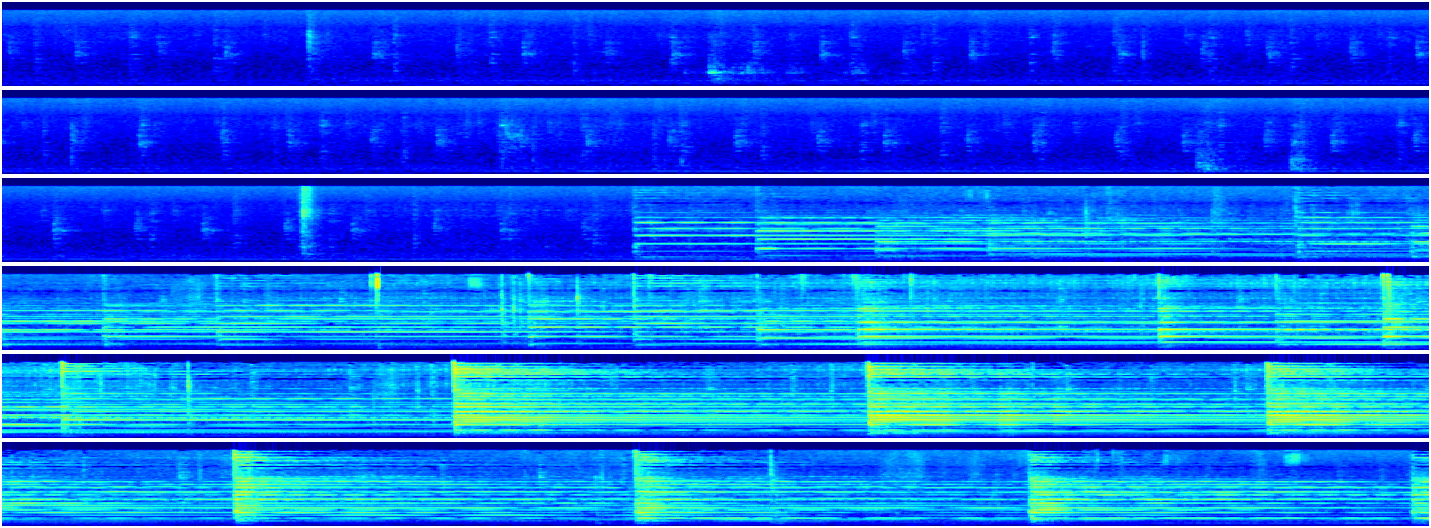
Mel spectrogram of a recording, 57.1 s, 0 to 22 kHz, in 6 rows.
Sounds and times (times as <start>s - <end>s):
Tubular bells: 23.2s - 57.0s.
